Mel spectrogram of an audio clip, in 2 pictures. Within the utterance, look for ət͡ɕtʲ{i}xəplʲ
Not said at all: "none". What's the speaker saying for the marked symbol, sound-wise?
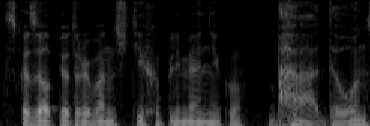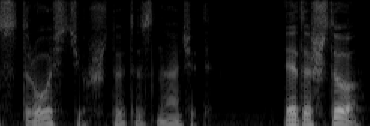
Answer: i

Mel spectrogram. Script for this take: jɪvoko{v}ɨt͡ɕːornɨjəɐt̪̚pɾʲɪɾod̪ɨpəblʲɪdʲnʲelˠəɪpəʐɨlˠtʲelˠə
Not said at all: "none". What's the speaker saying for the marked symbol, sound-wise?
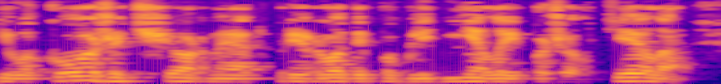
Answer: ʐ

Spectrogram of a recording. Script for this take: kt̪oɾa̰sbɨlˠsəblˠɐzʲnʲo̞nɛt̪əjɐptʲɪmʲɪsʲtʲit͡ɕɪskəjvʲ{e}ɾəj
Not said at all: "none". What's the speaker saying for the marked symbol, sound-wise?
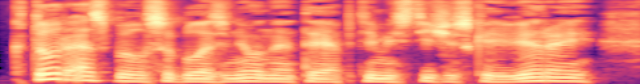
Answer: e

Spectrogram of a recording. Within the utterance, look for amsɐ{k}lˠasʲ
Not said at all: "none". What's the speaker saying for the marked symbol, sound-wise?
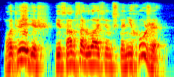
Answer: ɡ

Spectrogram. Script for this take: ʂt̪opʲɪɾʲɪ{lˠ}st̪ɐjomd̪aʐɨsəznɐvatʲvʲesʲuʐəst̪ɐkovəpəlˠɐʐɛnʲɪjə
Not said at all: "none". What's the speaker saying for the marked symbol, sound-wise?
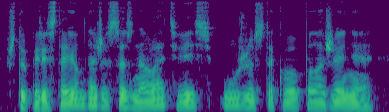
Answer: none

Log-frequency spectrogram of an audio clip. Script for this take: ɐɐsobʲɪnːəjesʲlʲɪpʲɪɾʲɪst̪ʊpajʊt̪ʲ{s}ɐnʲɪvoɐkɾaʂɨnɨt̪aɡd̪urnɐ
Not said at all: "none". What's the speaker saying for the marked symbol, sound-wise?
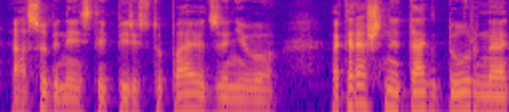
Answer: z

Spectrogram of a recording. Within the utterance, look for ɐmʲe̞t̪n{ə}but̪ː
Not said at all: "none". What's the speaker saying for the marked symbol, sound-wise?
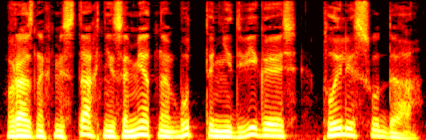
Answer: ə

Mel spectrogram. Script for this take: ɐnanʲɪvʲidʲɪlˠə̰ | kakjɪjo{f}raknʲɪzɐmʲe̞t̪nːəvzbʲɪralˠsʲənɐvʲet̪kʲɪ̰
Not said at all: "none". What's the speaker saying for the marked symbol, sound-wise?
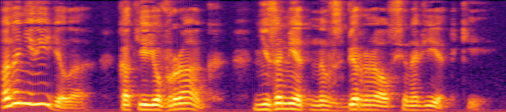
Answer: v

